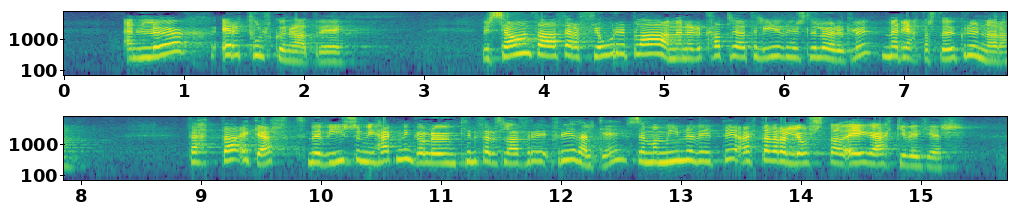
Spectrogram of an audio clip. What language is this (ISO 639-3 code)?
isl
